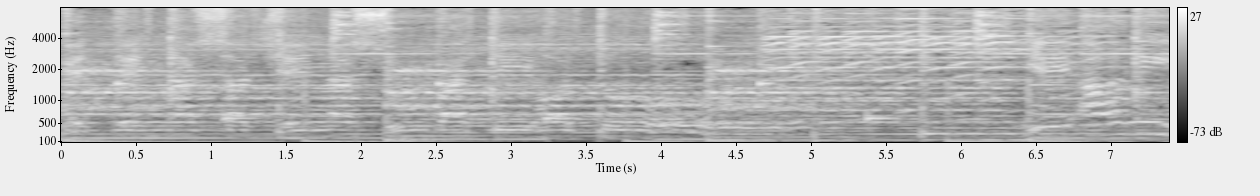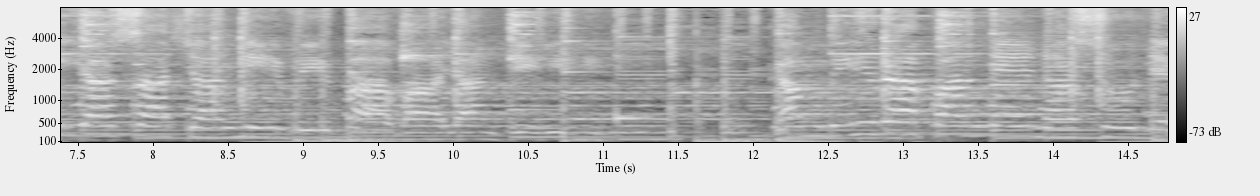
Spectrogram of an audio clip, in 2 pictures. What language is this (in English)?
Indonesian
